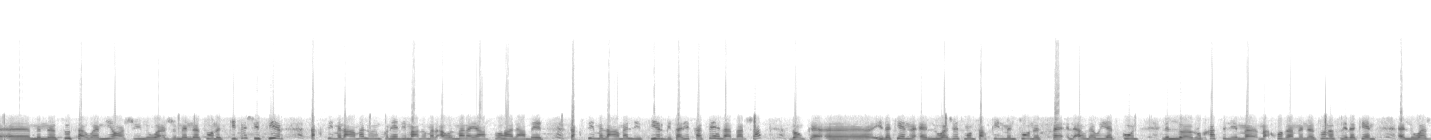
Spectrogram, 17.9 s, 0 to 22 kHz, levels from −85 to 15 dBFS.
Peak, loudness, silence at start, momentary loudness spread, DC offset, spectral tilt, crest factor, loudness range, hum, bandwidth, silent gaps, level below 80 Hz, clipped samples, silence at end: -22 dBFS; -36 LUFS; 0 s; 4 LU; under 0.1%; -5.5 dB/octave; 14 dB; 1 LU; none; 13.5 kHz; none; -68 dBFS; under 0.1%; 0 s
